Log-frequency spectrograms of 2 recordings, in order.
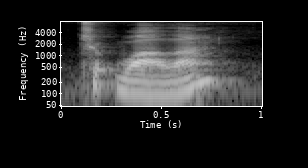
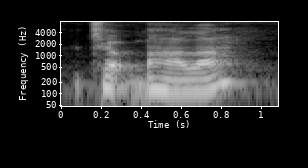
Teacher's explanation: it turned into a W, or a labial glide, which is what you call a W sound in phonetics. And so we have the labial glide here, Chawala.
